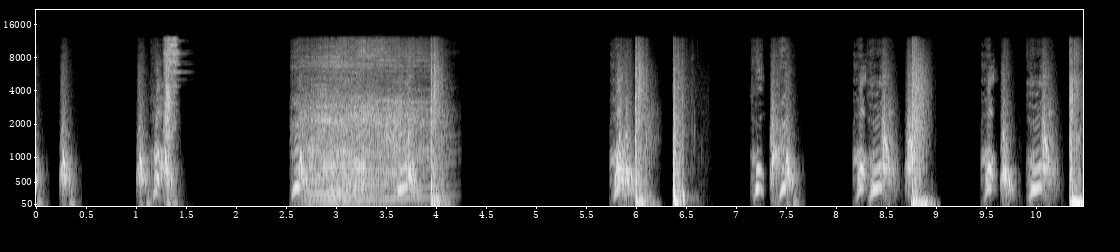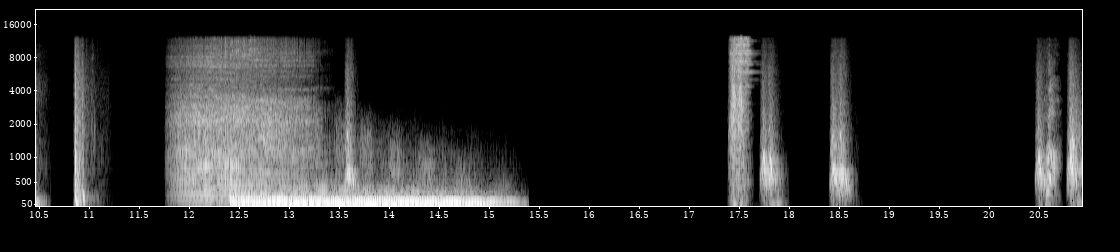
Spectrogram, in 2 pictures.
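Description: Game sword blades clash and swish in quick bursts.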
